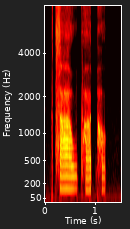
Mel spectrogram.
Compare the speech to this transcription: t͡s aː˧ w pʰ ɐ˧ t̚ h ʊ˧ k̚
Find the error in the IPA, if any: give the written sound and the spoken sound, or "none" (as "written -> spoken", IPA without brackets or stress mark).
ɐ˧ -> ɐ˨˥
